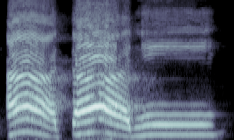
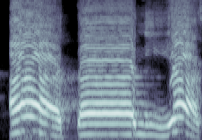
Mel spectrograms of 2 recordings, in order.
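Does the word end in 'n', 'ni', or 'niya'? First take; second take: ni; niya. First: The word ends with a short ni sound. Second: The word ends with a full niya sound. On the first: The word is read with a stop at its end. "kita kekalkan ya dan dibaca begini" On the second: The word runs on into the next word. "kekalkan huruf ya itu dan baca dengan baris satu di atas"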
